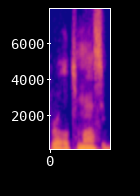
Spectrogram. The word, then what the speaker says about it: Rollo Tomassi: michaela at least michaela has the balls to say my name right to say it's royal tomasi blah blah hafiz didn't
